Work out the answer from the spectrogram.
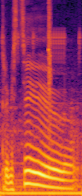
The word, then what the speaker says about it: травести: Изначально термин с ударением на последний слог, то есть травести, пришел к нам с театральных подмостков.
